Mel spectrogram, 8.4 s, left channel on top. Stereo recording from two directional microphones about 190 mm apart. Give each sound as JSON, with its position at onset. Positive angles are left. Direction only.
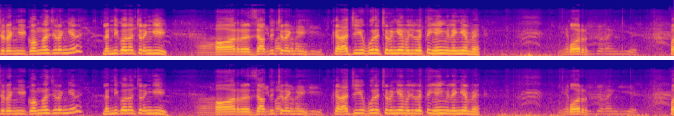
{"t": 0.0, "sound": "a man's voice", "side_deg": -10}
{"t": 2.7, "sound": "a man's voice", "side_deg": -20}
{"t": 4.3, "sound": "speech", "side_deg": 30}
{"t": 7.1, "sound": "a man's voice", "side_deg": -10}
